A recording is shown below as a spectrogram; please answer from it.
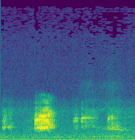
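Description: Frogs call among thick foliage: one loud, nearby rasping call is followed by two fainter, more distant calls over a constant low ambient hum.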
